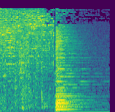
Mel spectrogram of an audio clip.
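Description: A loud crash sound effect like breaking glass, with a second heavier hit about a second in that then fades out.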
